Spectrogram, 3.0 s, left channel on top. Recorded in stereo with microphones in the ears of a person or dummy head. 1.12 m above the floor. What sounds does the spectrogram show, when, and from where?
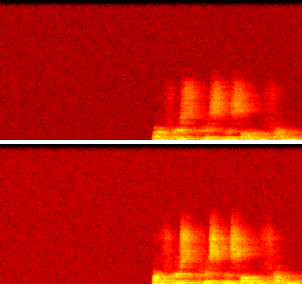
1.5 s a woman speaking: 50° right (ahead or behind), 2 m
